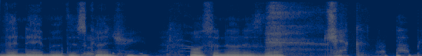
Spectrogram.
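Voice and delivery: acted, suggestive, soft and saucy murmur. Teasing someone about how he said a line, imitating his saucy delivery. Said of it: "Why are you saying it in such a saucy manner?".

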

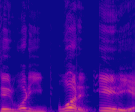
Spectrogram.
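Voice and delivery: mock yelling. Describing yelling as if he were the truck driver; retelling a yell. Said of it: "I'm yelling like".

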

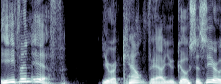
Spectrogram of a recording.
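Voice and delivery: slow, measured, each word deliberately spaced out. Repeating the previous sentence for Thomas: slow and deliberate. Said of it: "I have to say that slowly".

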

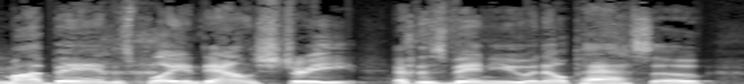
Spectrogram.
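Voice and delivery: put-on high, slow, laid-on-thick South Carolina accent. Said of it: "I lay it on thick".

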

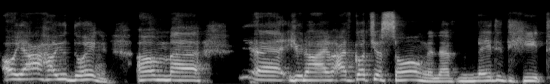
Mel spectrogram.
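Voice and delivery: put-on German accent. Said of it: "That's not a Chinese accent".

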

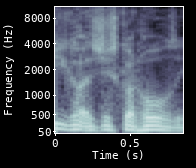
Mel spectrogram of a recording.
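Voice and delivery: ordinary delivery

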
